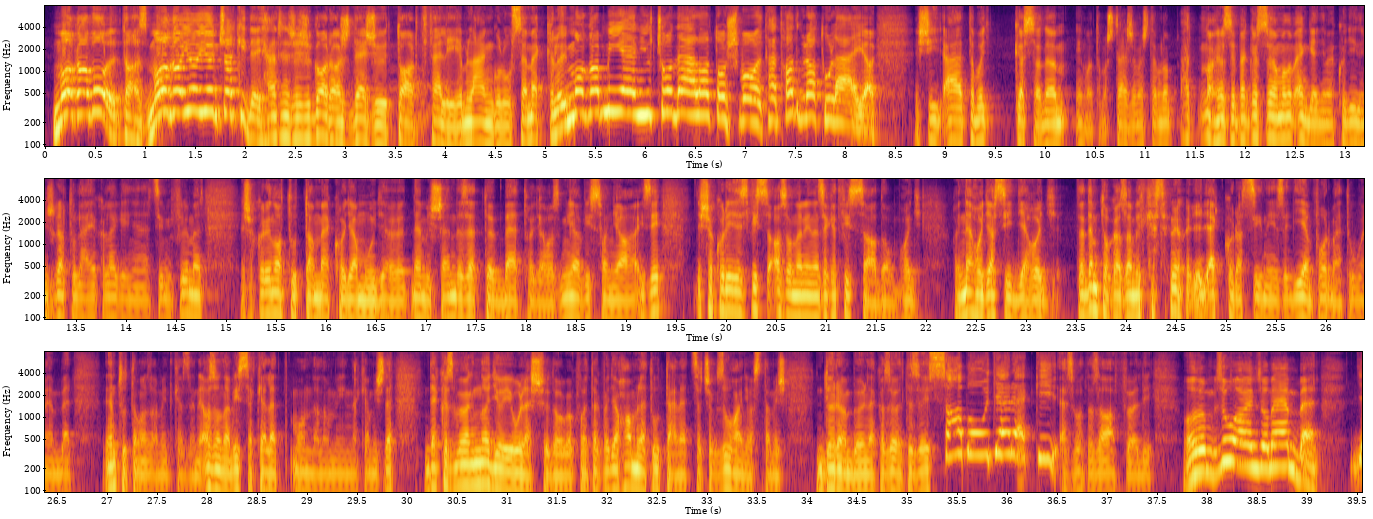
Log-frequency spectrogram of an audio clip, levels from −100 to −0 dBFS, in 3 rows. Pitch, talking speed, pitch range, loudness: 100 Hz, 205 wpm, 90-120 Hz, -13 LUFS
